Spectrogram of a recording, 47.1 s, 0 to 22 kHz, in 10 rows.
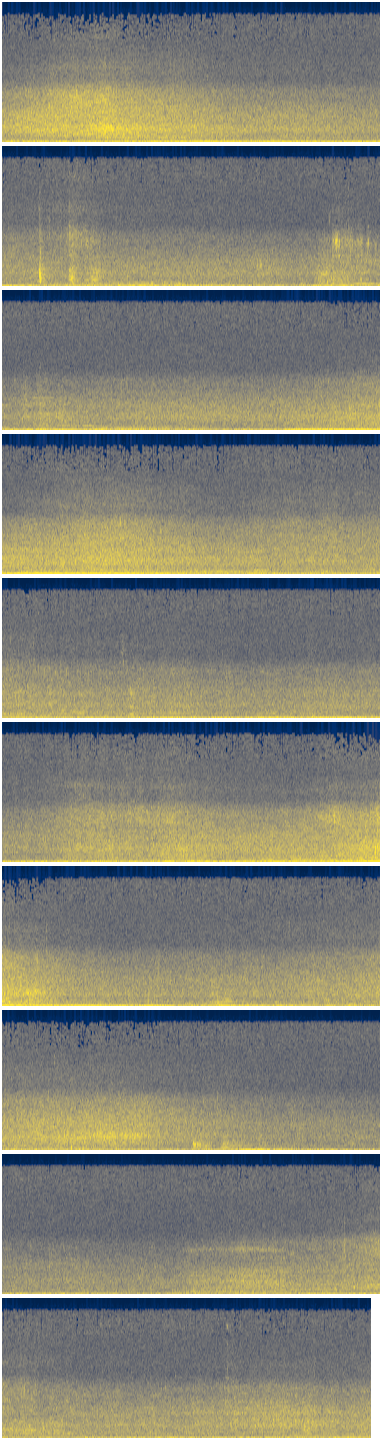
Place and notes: Berlin: Vermessungspunkt Friedelstraße / Maybachufer - Klangvermessung Kreuzkölln ::: 09.12.2010 ::: 16:12
Berlin, Germany, 9 December 2010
